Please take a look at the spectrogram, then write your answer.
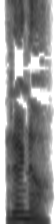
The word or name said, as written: ಋಣ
